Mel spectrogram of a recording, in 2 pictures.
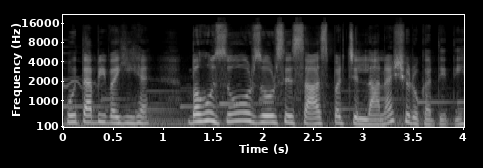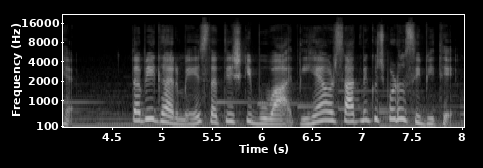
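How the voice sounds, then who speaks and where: A woman narrating a family drama story in a low, steady storytelling voice. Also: moderate pace, soft background music.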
